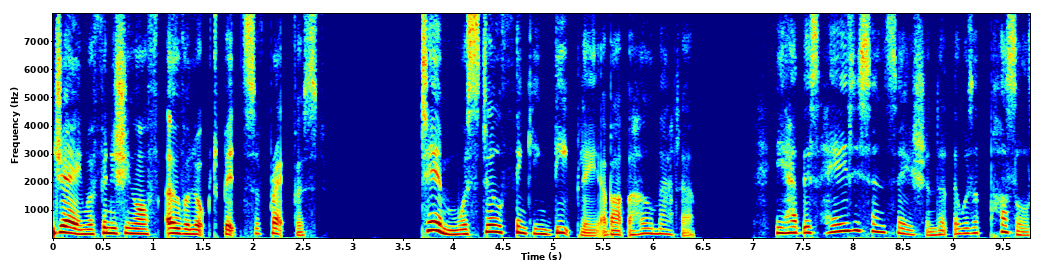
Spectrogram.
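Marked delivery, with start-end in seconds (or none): none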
